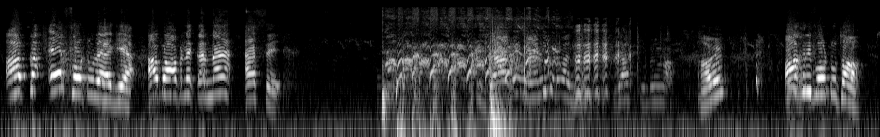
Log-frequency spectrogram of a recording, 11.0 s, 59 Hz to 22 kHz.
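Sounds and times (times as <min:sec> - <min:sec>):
people talking excitedly: 0:05.7 - 0:09.2.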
